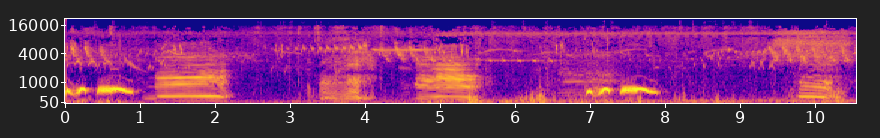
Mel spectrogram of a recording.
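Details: Tame cattle lowing inside a barn pen on a large farm with dozens of animals, which eat, drink and stroll. Several deep, drawn-out moos about a second long are spaced through the clip, with soft, warbling dove-like coos between them.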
